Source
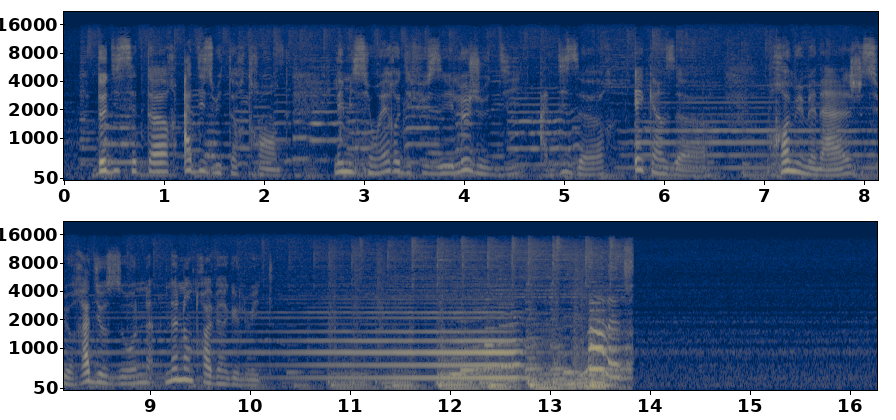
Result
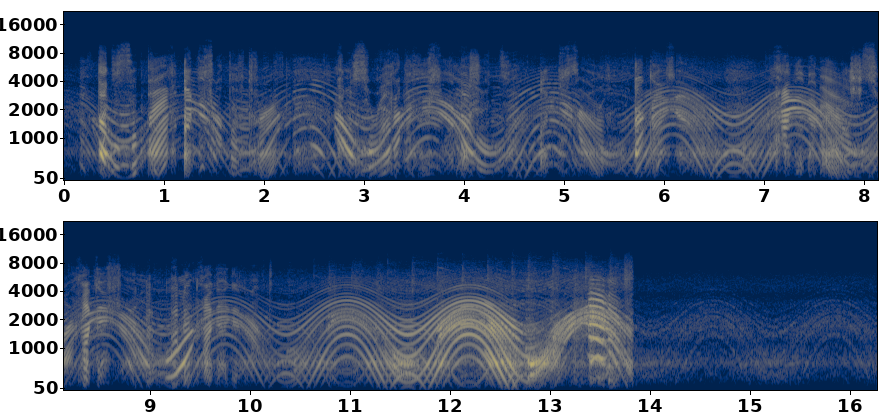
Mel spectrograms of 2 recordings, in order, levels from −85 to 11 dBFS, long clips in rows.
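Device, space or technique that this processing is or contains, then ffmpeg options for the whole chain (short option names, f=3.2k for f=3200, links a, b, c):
voice changer toy: -af "aeval=exprs='val(0)*sin(2*PI*1400*n/s+1400*0.65/0.82*sin(2*PI*0.82*n/s))':c=same,highpass=420,equalizer=f=640:t=q:w=4:g=9,equalizer=f=1.1k:t=q:w=4:g=-7,equalizer=f=1.6k:t=q:w=4:g=3,equalizer=f=2.5k:t=q:w=4:g=-5,equalizer=f=3.6k:t=q:w=4:g=-10,lowpass=f=4.8k:w=0.5412,lowpass=f=4.8k:w=1.3066,volume=8dB"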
